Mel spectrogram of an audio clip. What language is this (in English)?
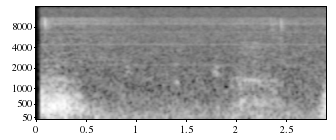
Spanish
